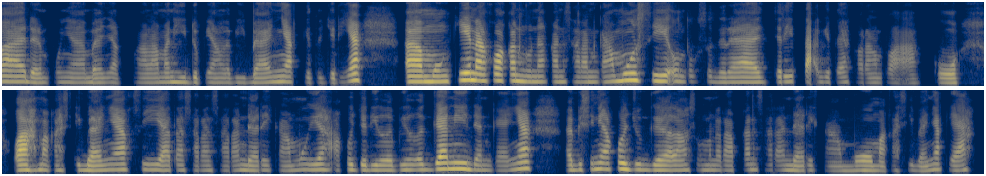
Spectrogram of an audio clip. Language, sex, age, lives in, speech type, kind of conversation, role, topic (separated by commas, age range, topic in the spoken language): Indonesian, female, 25-29, Indonesia, conversation, advice, user, Mengapa saya kehilangan motivasi dan merasa hampa secara emosional?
